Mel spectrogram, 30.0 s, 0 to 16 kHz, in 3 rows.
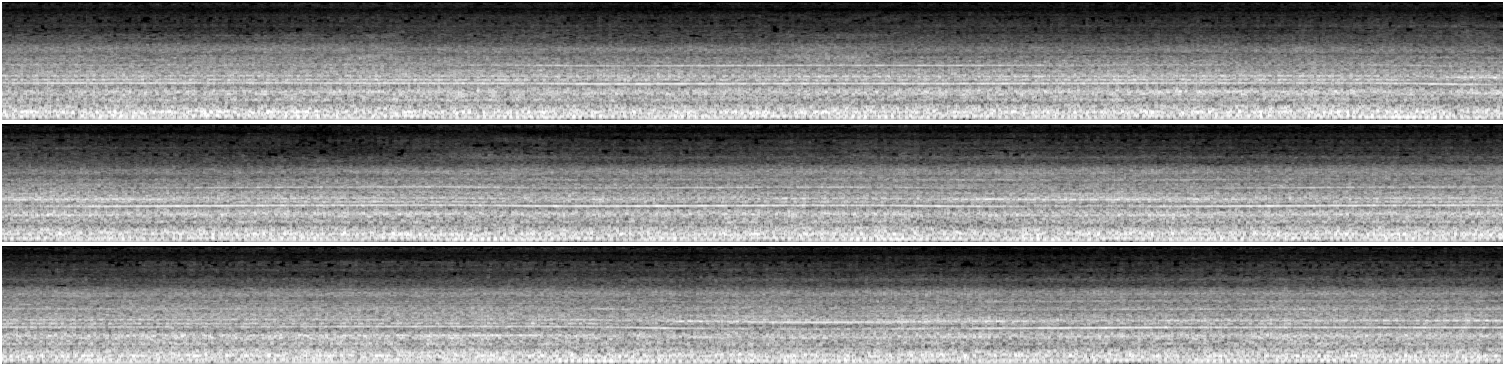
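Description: Wheat thresher running off the PTO shaft of a Fiat 480 tractor, its three-cylinder diesel engine under load. The machine makes a steady heavy rumble with a high mechanical whine, and the whine sags slightly in pitch a few times as bundles of wheat are fed into the drum.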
